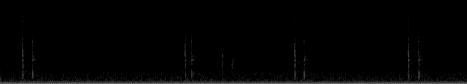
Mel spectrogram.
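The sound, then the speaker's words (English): Sharp mouse clicks come in quick pairs and small clusters, with a couple of lighter keyboard taps, as someone clicks through a website's IES Manager Permissions to add a user, over a steady low hum and no talking. “Now let's click on our website, click on IES Manager Permissions, and we add the user.”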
